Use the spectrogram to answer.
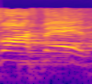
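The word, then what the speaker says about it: Barfée: William Barfy. It's pronounced Barfy.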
